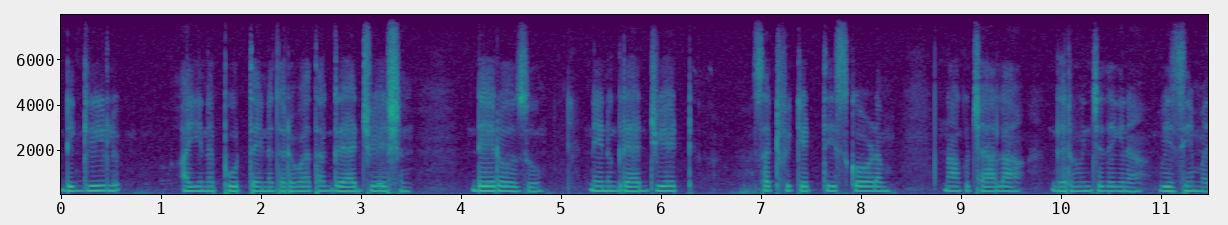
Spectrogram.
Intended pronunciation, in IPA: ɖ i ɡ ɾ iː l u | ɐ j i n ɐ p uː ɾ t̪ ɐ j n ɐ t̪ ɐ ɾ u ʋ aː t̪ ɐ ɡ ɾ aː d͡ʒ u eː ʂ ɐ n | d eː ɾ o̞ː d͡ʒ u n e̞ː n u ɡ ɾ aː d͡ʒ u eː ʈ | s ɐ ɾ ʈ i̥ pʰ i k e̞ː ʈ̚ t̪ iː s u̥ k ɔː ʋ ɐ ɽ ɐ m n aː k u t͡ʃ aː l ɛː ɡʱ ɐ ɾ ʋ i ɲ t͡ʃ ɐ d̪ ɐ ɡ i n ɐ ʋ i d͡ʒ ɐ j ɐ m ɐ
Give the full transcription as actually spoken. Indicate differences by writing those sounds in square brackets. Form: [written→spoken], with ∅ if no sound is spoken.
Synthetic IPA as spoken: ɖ i ɡ ɾ iː l u | ɐ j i n ɐ p uː ɾ t̪ ɐ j n ɐ t̪ ɐ ɾ u ʋ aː t̪ ɐ ɡ ɾ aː d͡ʒ u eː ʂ ɐ n | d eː ɾ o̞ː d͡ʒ u n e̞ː n u ɡ ɾ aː d͡ʒ u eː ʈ | s ɐ ɾ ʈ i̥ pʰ i k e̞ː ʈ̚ t̪ iː s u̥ k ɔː ʋ ɐ ɽ ɐ m n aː k u t͡ʃ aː l [ɛː→aː] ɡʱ ɐ ɾ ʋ i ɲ t͡ʃ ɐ d̪ ɐ ɡ i n ɐ ʋ i d͡ʒ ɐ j ɐ m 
